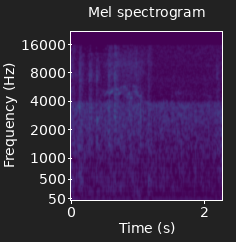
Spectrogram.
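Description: Near silence: a pause in the conversation with only faint hiss.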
